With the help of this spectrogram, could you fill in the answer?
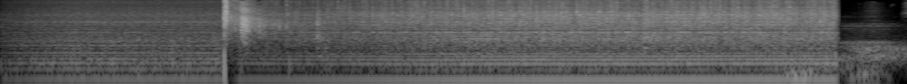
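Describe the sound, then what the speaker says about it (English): Car engine running at idle some distance downrange at a shooting range, a steady low hum that carries through the whole stretch, cut by a single sharp rifle crack early on and stopping abruptly near the end. "we have a car running down there"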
